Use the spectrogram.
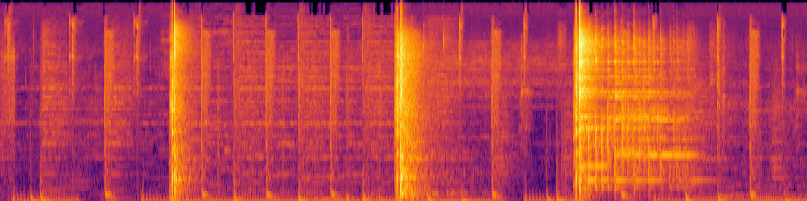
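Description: Homemade blow darts strike a target at close range, producing a few sharp, ringing clangs with short metallic decays, separated by quiet gaps.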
